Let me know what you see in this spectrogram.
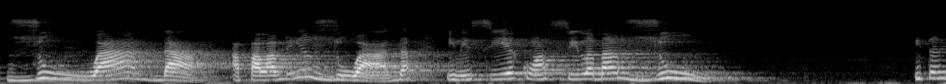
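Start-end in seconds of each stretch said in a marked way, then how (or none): none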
